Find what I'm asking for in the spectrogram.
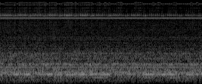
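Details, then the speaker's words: Myford Super 7 lathe on the new inverter control box, turned way down to low speed in the current belt position. Quiet, even hum with a faint steady whine, running nice and steady, no knocks or rubbing. Normal low-speed running. "and she runs nicely even at nice low speeds so that's very nice to know she runs nice and steady"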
